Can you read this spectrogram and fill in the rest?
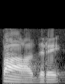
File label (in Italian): "padre", italiaans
